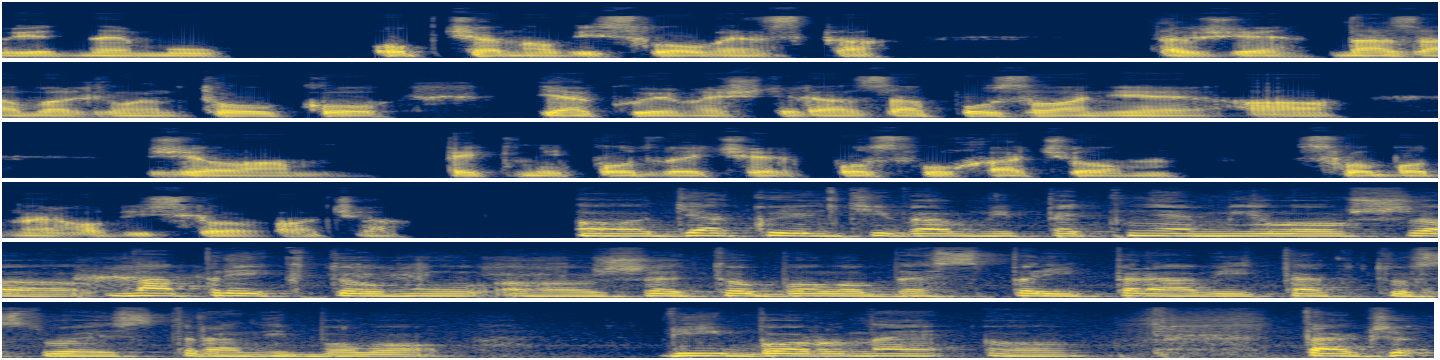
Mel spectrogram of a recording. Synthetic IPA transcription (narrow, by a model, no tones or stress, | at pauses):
jɛd̪̚nɛːmu | ɔpt͡ʃanɔʋislɔʋɛnska | t̪aɡʒɛnazaːʋɛɾlɛnt̪ɔlkɔɟakujɛmɛʃcɛɾazːapɔzʋaɲɪɛa | ʒɛlaːm | pɛkniːpɔd̪ʋɛt͡ʃɛɾpɔsluxaːt͡ʃɔm | slɔbɔd̪̚nɛːɦɔʋisila̰ʋa̰t͡ʃa | ɟakujɛmciʋɛlmipɛkɲɛmilɔʃnapɾɪɛkt̪ɔmuʒɛt̪ɔbɔlɔbɛspɾiːpɾaʋit̪akt̪ɔst̪ʋɔjɛst̪ɾanibɔlɔ | ʋiːbɔɾnɛː | t̪aɡʒɛ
